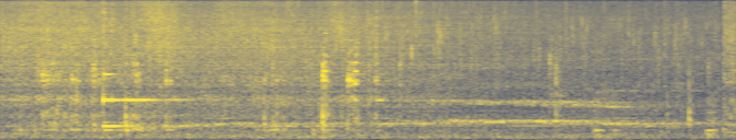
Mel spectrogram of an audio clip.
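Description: Ginger, garlic and green chilli sautéing in a pan give a steady light sizzle, broken by occasional scraping stirs and a few sharp clinks against the pan.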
